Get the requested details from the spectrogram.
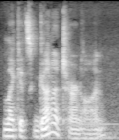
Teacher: going to connects into gonna.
